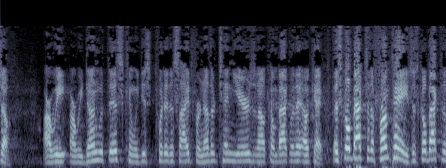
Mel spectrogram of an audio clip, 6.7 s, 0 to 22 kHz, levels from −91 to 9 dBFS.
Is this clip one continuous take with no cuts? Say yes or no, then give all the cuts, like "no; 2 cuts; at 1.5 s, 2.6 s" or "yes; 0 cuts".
no; 1 cut; at 4.9 s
